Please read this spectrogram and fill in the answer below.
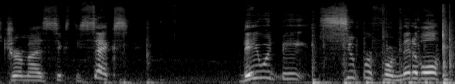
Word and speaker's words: Germa 66: Thus members of the Vinsmoke family as part of Germa6 or I would rather pronounce as Germa 66.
